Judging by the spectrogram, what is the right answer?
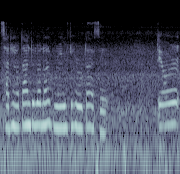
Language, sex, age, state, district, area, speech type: Assamese, female, 18-30, Assam, Jorhat, urban, spontaneous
